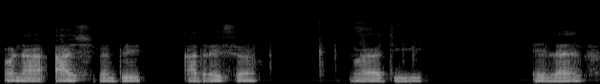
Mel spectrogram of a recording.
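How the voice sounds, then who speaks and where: A man in his twenties from Benin, whose first language is Nago, hosting a coding tutorial and thinking aloud slowly as he types, repeating words to himself. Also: extremely low pitch, monotone, no room sound, lo-fi sound. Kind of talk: casual screen-recorded coding tutorial.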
